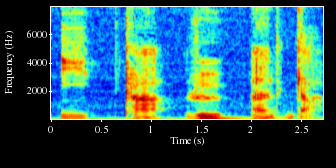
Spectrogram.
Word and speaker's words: Ikaruga: it that's fine but for the japanese pronunciation we can break it down into four separate sounds e car roo and gah simple right and this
